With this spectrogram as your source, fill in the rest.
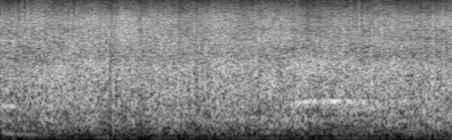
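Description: A church congregation claps during a sermon at a Filipino worship service, producing a dense, loud, continuous burst of applause from a crowd of people.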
